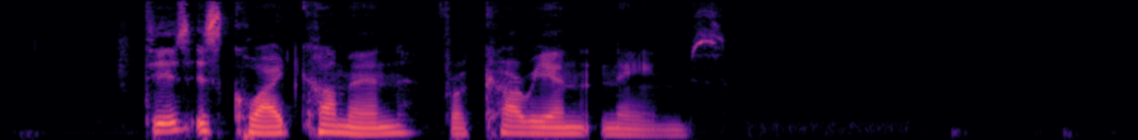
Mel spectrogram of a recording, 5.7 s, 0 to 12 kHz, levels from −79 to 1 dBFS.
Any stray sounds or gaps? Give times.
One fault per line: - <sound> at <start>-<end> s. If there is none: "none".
none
